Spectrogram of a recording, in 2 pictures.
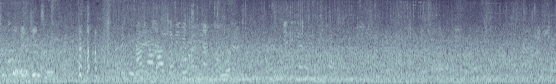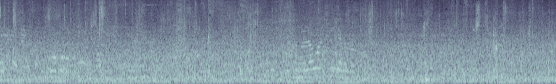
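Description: Voices of men and women passing by chatter nearby outdoors.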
